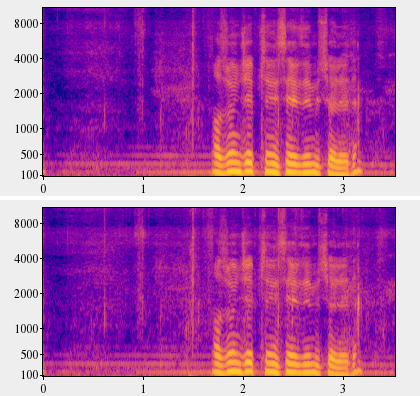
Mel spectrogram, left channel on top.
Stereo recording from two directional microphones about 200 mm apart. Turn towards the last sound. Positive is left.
turn(degrees=20)  # may be behind; listen again after turning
